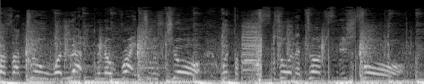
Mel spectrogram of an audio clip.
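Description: Hip hop beat between rap lines: a heavy drum and bass groove with short sounds sliding down in pitch, repeated several times over it.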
